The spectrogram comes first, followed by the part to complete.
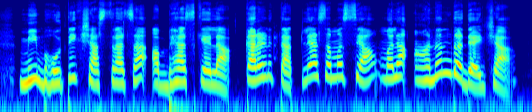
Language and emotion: Marathi, happy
